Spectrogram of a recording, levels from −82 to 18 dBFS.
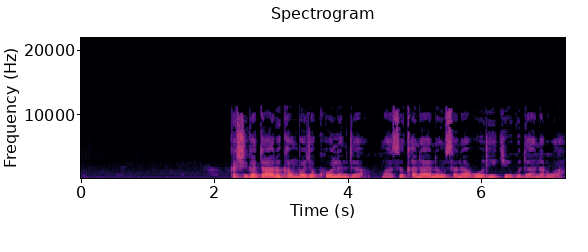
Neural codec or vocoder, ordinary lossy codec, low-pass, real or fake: vocoder, 48 kHz, 128 mel bands, Vocos; MP3, 48 kbps; 19.8 kHz; fake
